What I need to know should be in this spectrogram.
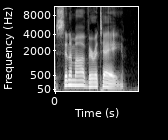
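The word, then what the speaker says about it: cinéma vérité: Cinema is cinema, and then the next word is V-E-R-I-T-E, with an accent on the last E that goes down on the left side and up on the right side. Cinema, I guess with the accent you have to say cinema verite.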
